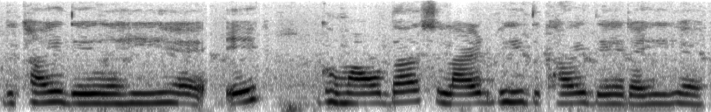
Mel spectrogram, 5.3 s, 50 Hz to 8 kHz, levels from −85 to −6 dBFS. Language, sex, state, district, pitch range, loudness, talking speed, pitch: Hindi, female, Uttar Pradesh, Lalitpur, 210-230 Hz, -13 LUFS, 135 wpm, 215 Hz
